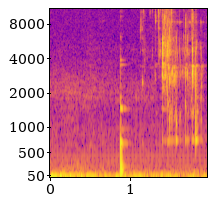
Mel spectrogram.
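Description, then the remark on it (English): A drink is poured into a glass: a single clink or drip, then a short burst of light splashing and bubbling liquid. It is quiet, with no talking. “Let me pour this because I'll spill it.”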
